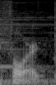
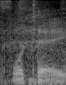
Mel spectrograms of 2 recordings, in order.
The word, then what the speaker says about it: forte: but grammar is my fort he wants to point out that the word is not Forte all for it so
